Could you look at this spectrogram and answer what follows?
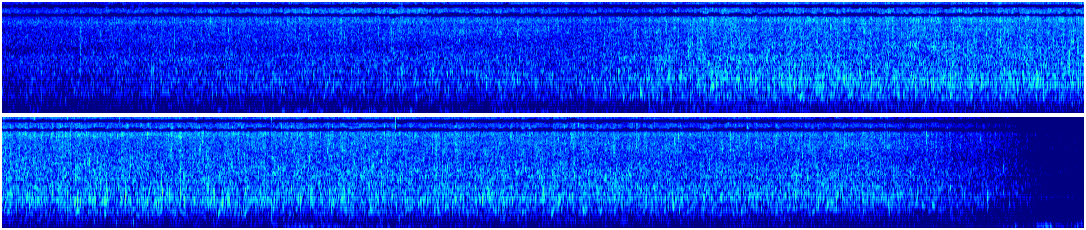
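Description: Rushing water of a creek, a steady hiss that grows louder about six seconds in, holds, then fades out near the end.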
